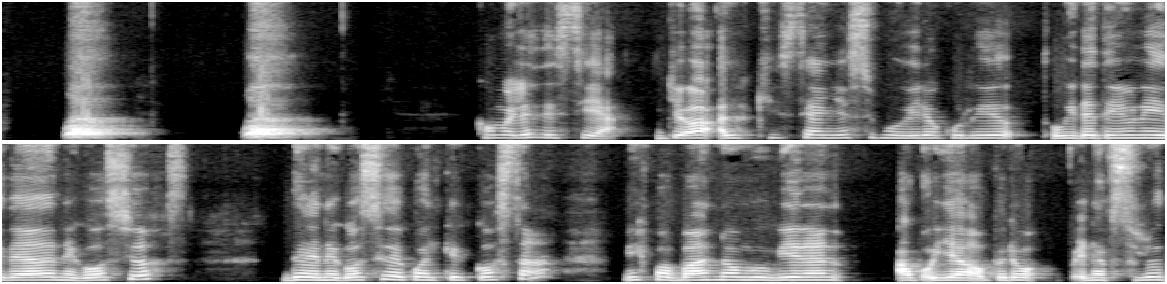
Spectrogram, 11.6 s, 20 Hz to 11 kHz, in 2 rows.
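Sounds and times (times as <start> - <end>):
dogs barking: 0.3 - 1.7
speech: 2.4 - 11.6.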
